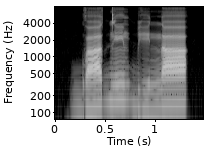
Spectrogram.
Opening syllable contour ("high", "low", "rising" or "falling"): rising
